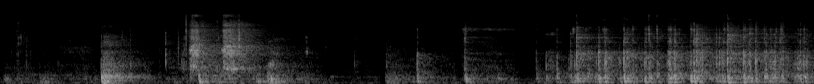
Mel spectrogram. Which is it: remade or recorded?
recorded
